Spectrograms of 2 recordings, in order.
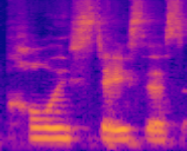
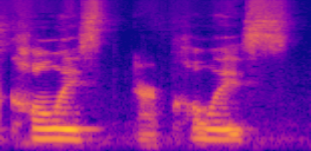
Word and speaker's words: cholestasis: This is colis. Yeah, I'm saying it wrong because I'm messing up with what. That's how you said it, though. Yeah, but it's not that. It's Cholestasis.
